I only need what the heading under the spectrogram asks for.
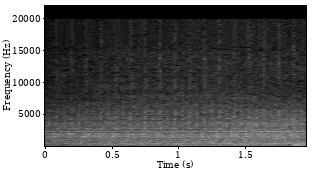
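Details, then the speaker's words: Kia Soul with a newly installed replacement engine, first start after a failed earlier repair: the petrol engine idles quietly and steadily with no misfires or knocks. "Well, this sounds pretty good. No misfires. Runs quiet"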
